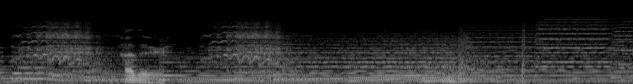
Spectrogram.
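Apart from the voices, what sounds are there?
horse neighing in the video game Wild Arms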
